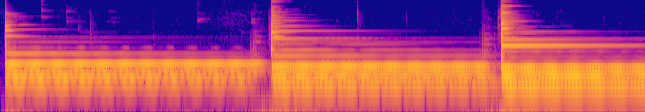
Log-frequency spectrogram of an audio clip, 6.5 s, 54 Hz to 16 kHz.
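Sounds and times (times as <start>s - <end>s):
vibraphone in D: 0.0s - 6.3s.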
